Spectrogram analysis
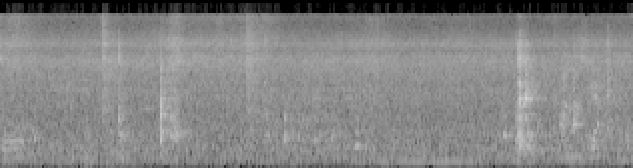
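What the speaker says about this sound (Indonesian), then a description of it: "Saya mau goreng kerupuk guys, tapi pakai ini ya, nggak pakai wajan" Kerupuk crackers fry in used oil left over from frying bakwan, a soft steady sizzle with a few sharp crackles and pops, close by under a person speaking.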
